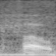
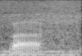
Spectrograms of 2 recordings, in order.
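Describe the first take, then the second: First: The vowel sounds like the one in phone. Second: The vowel does not sound like phone. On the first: The speaker calls it wrong. "it looks like pho, P-H-O, like phone book" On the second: The speaker calls it right. "but it's pronounced pho"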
